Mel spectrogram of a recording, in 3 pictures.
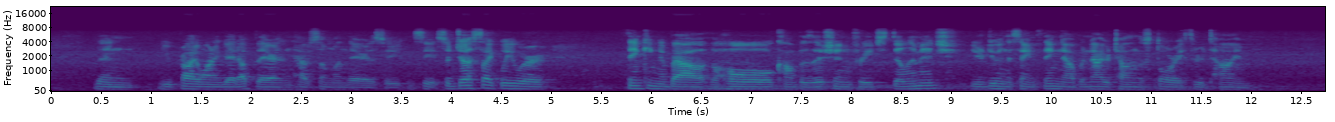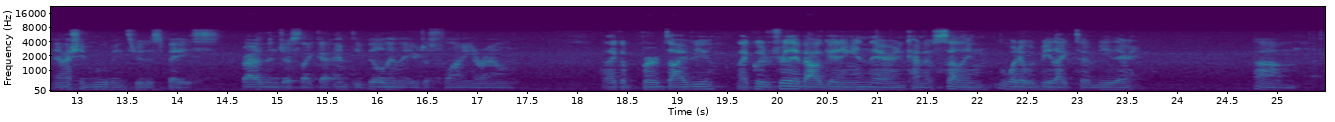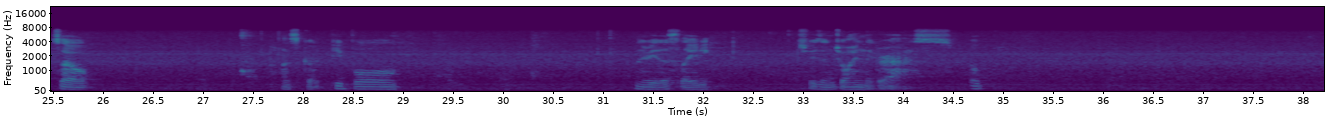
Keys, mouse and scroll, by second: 25.4 click, 32.4 scroll down 3.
